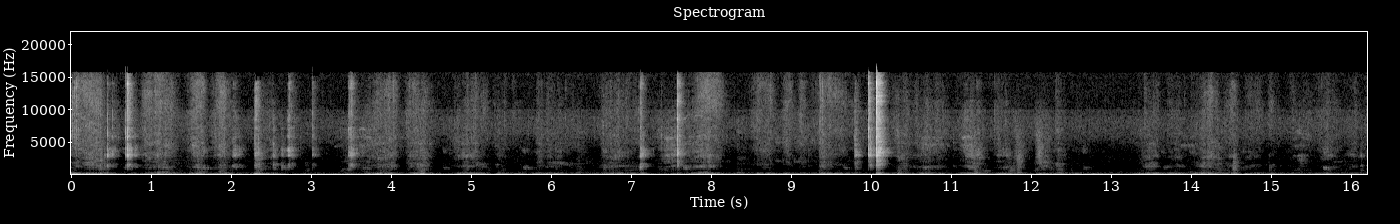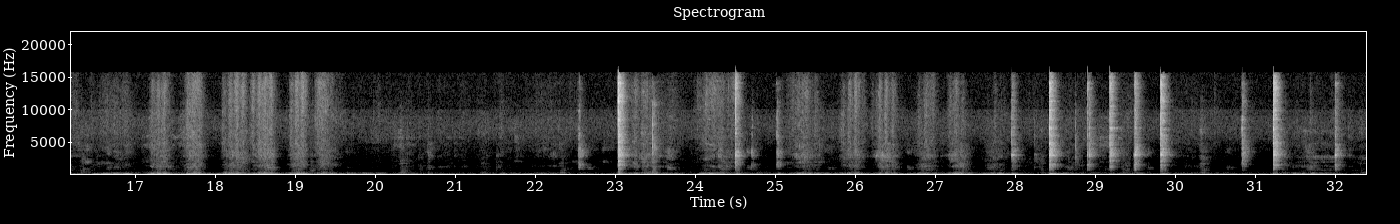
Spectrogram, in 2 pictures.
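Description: Small hand squeegee dragging thick acrylic paint across a plastic Gelli plate in short repeated strokes: a sticky scraping and rubbing that comes and goes with each pass, with a couple of sharp clicks as the tool knocks the plate.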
